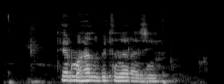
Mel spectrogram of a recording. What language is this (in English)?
Pashto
